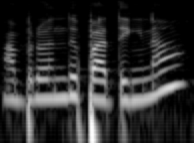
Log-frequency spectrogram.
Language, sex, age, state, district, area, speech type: Tamil, female, 30-45, Tamil Nadu, Kallakurichi, rural, spontaneous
